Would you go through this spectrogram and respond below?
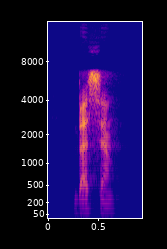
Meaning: plural of bassin
- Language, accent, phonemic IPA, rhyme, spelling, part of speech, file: French, France, /ba.sɛ̃/, -ɛ̃, bassins, noun, LL-Q150 (fra)-bassins.wav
